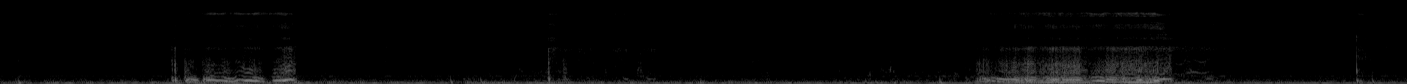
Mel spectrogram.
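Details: A Chihuahua asleep, snoring in three rasping, raspy bursts of about a second each, spaced several seconds apart, with a faint whistling wheeze inside the louder ones and quiet room hush between.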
